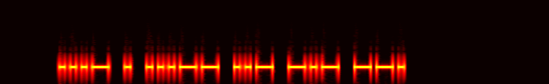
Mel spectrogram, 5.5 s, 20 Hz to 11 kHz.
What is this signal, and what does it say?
Morse code, heard as a keyed tone, about 22 wpm, 700 Hz. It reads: VE3UKG
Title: DXCC-100 Call Signs - 6 Characters - Repeated 3x - 22wpm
